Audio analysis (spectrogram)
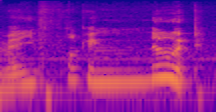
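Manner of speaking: ordinary talk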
